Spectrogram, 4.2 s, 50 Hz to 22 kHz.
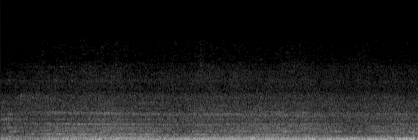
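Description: Hanshin 5700-series electric commuter train passing close by at a level crossing, its wheels rumbling on the rails. Steady high tones from the crossing's warning bell ring over the top.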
